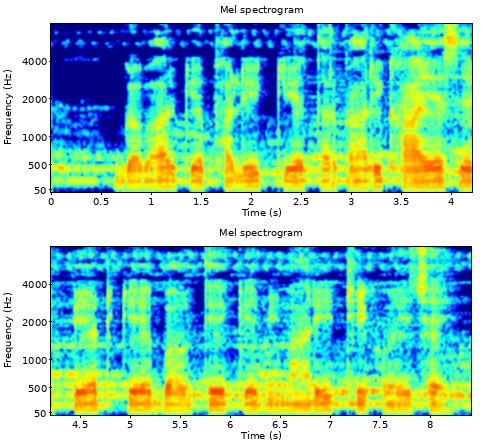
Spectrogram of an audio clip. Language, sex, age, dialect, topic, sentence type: Magahi, male, 46-50, Western, agriculture, statement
